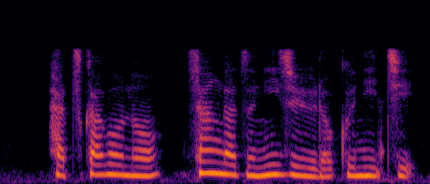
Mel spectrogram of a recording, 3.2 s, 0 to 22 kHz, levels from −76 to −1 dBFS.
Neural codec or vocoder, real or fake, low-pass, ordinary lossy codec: codec, 16 kHz in and 24 kHz out, 1 kbps, XY-Tokenizer; fake; 7.2 kHz; Opus, 64 kbps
